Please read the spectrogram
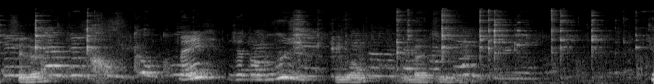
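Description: Forks and knives clinking and scraping on china plates during a meal, in many short irregular clinks, with table conversation mixed in.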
